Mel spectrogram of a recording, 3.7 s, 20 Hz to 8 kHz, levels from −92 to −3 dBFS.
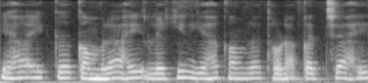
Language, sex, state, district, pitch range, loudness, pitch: Hindi, female, Bihar, Gaya, 190-210 Hz, -13 LUFS, 195 Hz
